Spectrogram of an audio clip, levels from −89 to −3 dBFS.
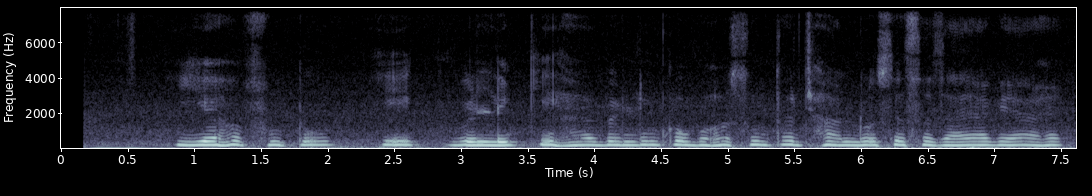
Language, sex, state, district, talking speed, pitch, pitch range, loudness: Hindi, female, Uttar Pradesh, Muzaffarnagar, 120 wpm, 195 Hz, 190-205 Hz, -28 LUFS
